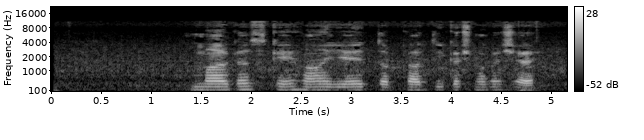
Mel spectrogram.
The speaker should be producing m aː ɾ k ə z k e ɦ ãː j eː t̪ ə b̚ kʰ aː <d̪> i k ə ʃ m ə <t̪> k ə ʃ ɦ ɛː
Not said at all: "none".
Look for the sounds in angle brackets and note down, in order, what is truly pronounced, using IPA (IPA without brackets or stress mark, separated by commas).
t̪, none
